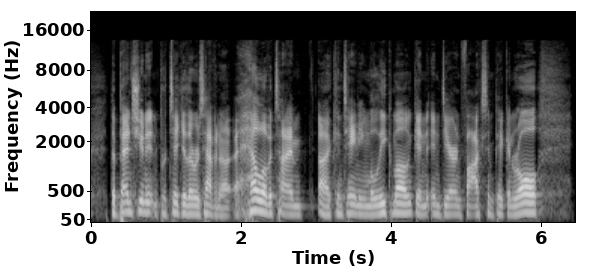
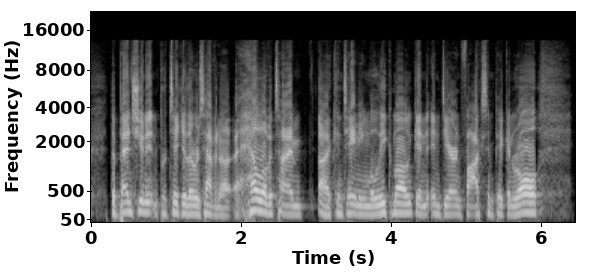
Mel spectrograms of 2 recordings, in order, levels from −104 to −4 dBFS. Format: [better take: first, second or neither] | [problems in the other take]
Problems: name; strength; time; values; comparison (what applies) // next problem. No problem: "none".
first | distortion; slight; 10 dB below the speech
